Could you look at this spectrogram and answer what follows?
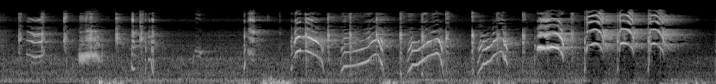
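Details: Indian ringneck parakeet giving irregular chirps and squeaky notes, many with sharply falling or rising sweeps, in uneven bursts throughout, with faint background rustle.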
